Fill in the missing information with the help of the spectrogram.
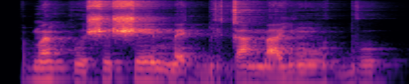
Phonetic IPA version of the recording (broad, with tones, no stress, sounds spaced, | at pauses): b ã˦ kʷ ɛ˨ ʃ ɪ˦ ʃ eː˦ m ɛ˨ ɡ͡b ɪ˨ ɡ a˨ m a˨ j ũ˨ β ʊ˨ ɡ͡b u˦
